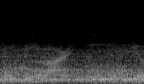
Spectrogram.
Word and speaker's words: Abreu: A-B-R-E-U. He's from Venezuela. He pronounces it Abreu.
